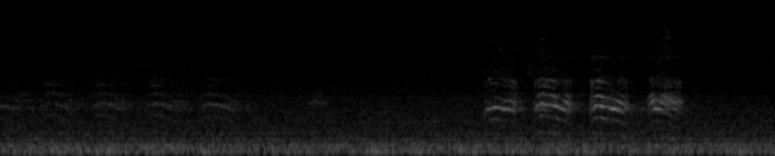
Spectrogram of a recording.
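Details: Crow calling 'kaa' nearby, making a pet budgie freeze: faint hoarse caws early on, then four loud, harsh, arched caws in quick succession near the end over low steady background rumble.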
